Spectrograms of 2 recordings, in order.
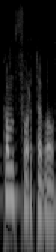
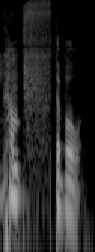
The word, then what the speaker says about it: comfortable: Muy bien, pero no se dice comfortable, sino comfortable. Casi omitimos el sonido de OR en medio.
